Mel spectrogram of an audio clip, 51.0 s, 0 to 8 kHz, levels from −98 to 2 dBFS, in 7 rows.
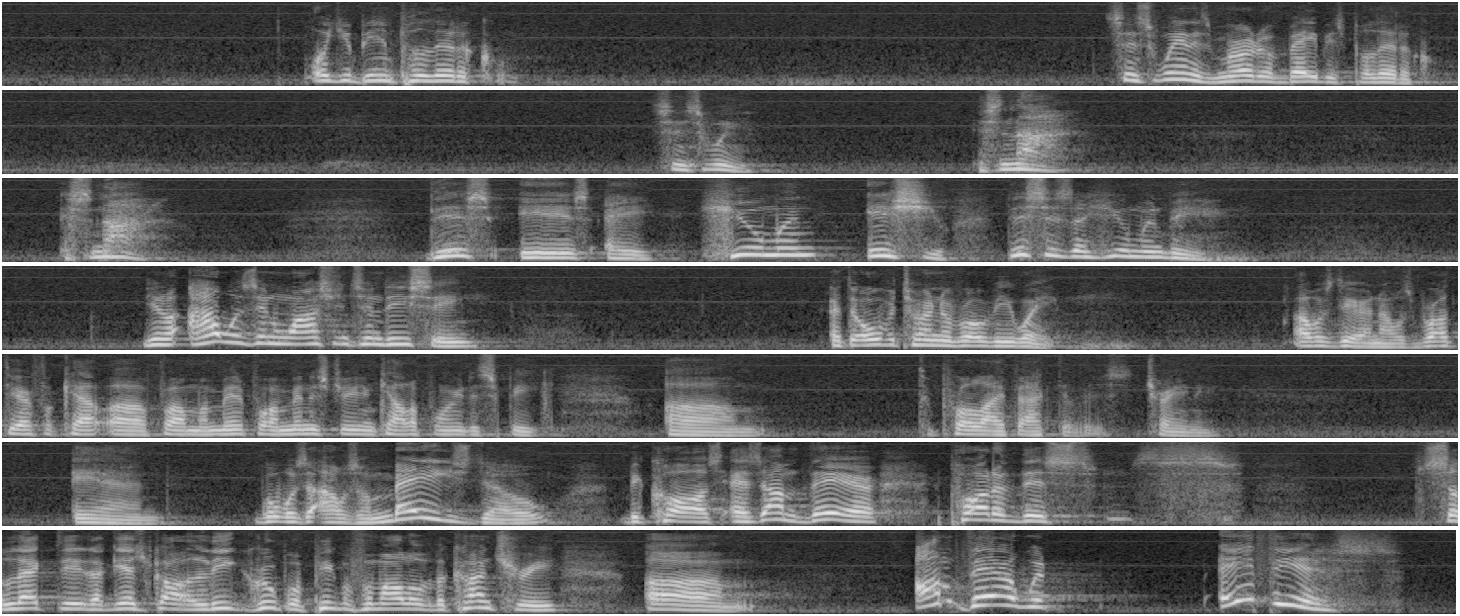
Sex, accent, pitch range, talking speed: male, American, 135-195 Hz, 120 wpm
